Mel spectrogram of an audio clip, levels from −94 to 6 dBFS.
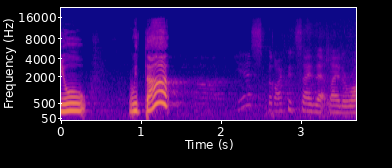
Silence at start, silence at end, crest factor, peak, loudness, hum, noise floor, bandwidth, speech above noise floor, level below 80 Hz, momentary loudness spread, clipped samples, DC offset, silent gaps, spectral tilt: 0 s; 0 s; 20 dB; -14 dBFS; -30 LUFS; none; -64 dBFS; 15.5 kHz; 34 dB; -70 dBFS; 25 LU; under 0.1%; under 0.1%; none; -5 dB/octave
